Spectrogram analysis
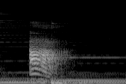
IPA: æ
